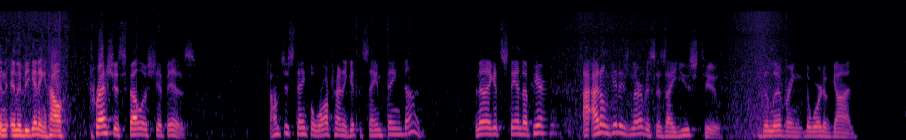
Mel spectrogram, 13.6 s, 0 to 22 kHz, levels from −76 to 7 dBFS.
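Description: Throughout the clip the background is pulled down and broken up into twinkling specks. This is overdone noise removal: a noise reducer set too hard is pulling individual frequency bands down whenever they sit close to its noise estimate, taking quiet parts of the voice with them.

At 1.02 s and again at 2.04 s, voice and background together drop abruptly by about 5 dB each time. This is the microphone volume stepped down, likely the call software judging the input too hot and cutting the device's input gain in a single step.

At 8.13 s, right after "get to stand up", the sound stretches into a brief fading buzz or hiss before resuming with "I I don't get" at 8.26 s. This is a call audio freeze, likely from delayed packets emptying the jitter buffer. The receiver filled about 105 ms by extending the last sound, then carried on where it stopped, so nothing was lost but a gap was inserted.

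From 12.12 to 12.84 s, just after "I used to delivering", the speech suddenly sounds hurried while keeping its pitch, running at about 110% speed. This is a jitter buffer speed-up: with too much audio queued, the receiver repeatedly trimmed out short pitch-period slices, around 70 ms in total, to bring the delay back down.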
